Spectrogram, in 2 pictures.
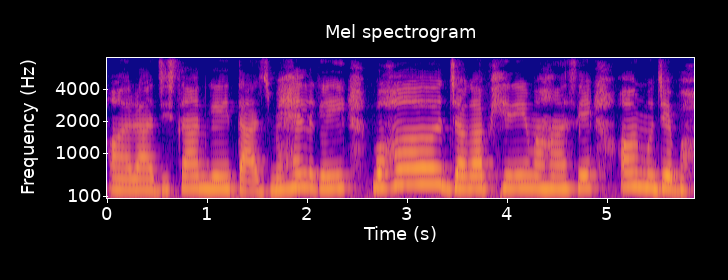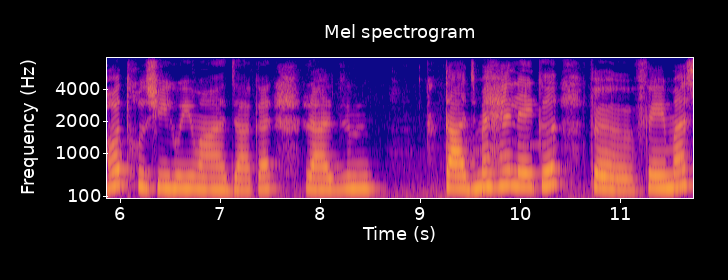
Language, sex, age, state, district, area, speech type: Urdu, female, 18-30, Telangana, Hyderabad, urban, spontaneous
